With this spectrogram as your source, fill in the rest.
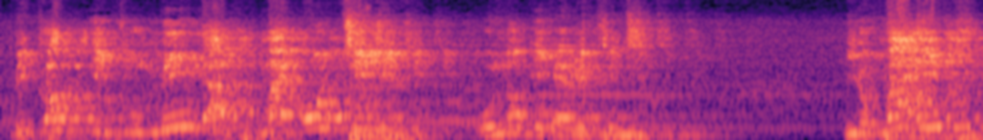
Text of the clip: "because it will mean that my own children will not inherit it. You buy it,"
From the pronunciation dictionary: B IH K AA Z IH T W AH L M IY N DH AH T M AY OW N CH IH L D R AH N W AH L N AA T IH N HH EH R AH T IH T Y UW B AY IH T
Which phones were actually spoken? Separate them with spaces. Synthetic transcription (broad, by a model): B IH K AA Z IH T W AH M IY N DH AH T M AY OW N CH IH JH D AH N W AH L N AA T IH HH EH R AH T IH T Y UW B AY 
